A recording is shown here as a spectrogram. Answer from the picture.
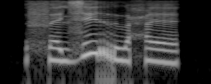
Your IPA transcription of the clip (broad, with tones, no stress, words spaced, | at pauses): fɛ˨lʲze˦rɯ˨ ħɛ˨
